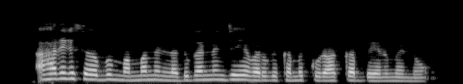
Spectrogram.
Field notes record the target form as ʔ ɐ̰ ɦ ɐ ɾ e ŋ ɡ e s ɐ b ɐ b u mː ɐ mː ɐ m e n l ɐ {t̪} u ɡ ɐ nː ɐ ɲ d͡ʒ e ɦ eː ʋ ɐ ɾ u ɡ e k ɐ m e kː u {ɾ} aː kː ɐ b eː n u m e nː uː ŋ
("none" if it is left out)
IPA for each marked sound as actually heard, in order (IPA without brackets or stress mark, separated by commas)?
d̪, ɾ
